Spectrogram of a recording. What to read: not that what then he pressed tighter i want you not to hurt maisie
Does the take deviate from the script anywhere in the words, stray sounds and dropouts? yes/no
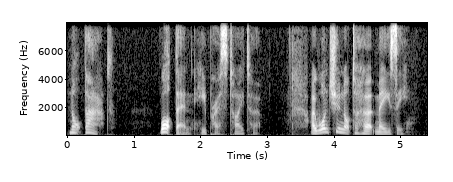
no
